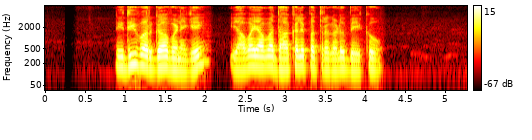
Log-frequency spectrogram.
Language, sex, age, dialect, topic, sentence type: Kannada, male, 18-24, Coastal/Dakshin, banking, question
